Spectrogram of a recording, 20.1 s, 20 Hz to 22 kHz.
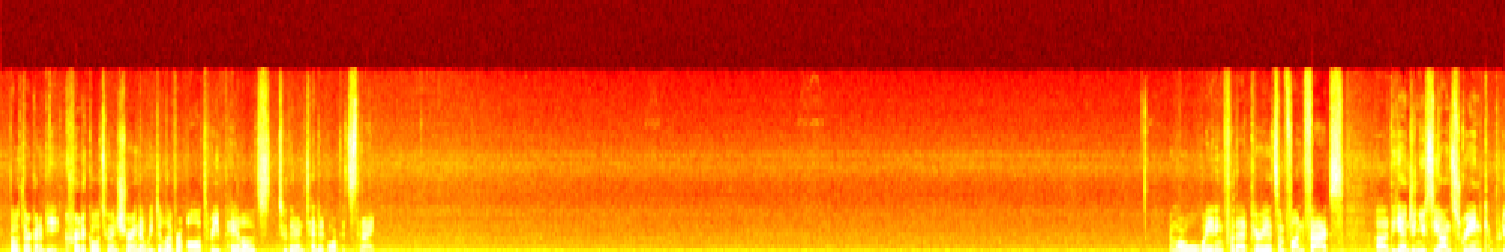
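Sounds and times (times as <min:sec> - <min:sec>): faint background hiss: 0:00.0 - 0:20.0.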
